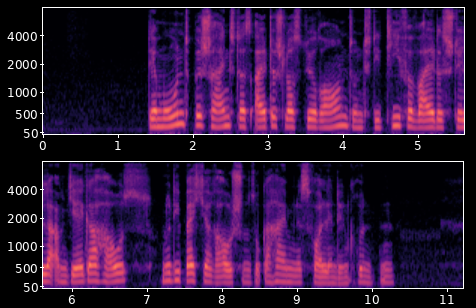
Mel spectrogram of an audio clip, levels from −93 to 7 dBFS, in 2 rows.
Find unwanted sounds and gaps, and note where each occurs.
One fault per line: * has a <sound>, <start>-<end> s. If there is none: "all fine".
all fine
